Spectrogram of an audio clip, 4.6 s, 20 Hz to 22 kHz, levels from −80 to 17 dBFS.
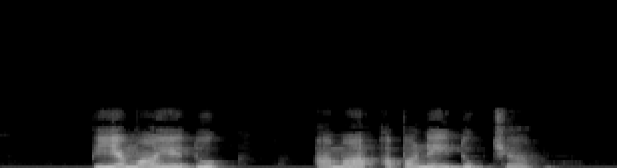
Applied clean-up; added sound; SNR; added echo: none; none; none; none.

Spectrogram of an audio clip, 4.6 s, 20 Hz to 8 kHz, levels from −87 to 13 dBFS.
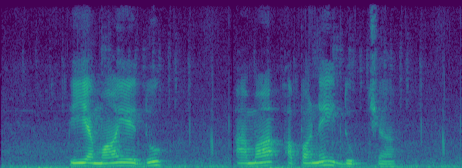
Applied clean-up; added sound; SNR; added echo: none; Bird vocalization, bird call, bird song; 13 dB; none.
